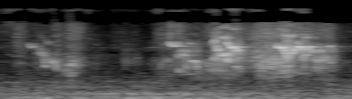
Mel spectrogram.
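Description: Harsh squawks and chirps of yellow birds, a few short calls building to louder bursts near the end, with no voices.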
